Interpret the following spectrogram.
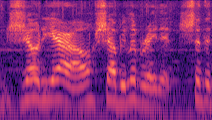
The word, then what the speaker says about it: Jodariel: Oh my god, this is the first time I'm hearing how to pronounce her name. Jodariel.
